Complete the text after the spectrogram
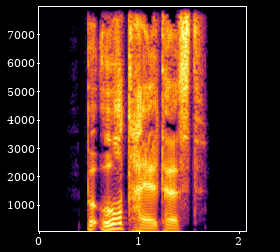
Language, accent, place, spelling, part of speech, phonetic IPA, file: German, Germany, Berlin, beurteiltest, verb, [bəˈʔʊʁtaɪ̯ltəst], De-beurteiltest.ogg
- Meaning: inflection of beurteilen: 1. second-person singular preterite 2. second-person singular subjunctive II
